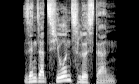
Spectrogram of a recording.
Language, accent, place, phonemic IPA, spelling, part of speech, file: German, Germany, Berlin, /zɛnzaˈt͡si̯oːnsˌlʏstɐn/, sensationslüstern, adjective, De-sensationslüstern.ogg
- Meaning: attention-seeking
